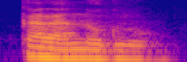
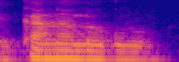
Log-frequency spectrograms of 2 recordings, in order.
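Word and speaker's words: Çalhanoğlu: There are a lot of things to Chanaloglu. I'm thinking about Chanaloglu. Like it's difficult to pronounce. It's pretty difficult to pronounce Chalanoglu. In French, you will say Kalanoglu. In French, you would say Kanaloglu.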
